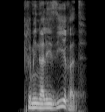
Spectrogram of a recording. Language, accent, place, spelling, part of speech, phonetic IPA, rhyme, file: German, Germany, Berlin, kriminalisieret, verb, [kʁiminaliˈziːʁət], -iːʁət, De-kriminalisieret.ogg
- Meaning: second-person plural subjunctive I of kriminalisieren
